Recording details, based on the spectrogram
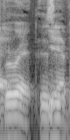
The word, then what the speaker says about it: Verrett: Verrett. That's how you pronounce it, Verrett.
